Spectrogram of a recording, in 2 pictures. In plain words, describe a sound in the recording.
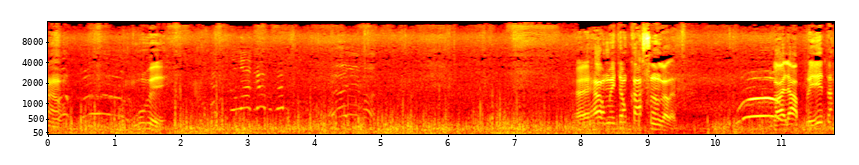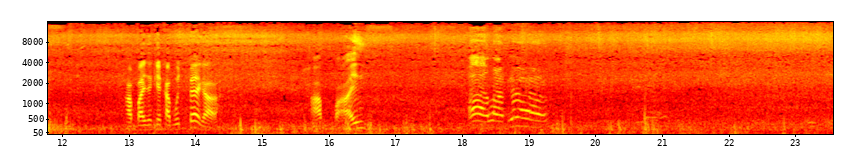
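Waves crash and roar on the shore nearby.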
